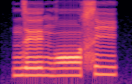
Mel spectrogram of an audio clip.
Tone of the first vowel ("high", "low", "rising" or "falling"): low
